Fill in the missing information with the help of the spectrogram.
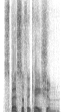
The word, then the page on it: Specification: British English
